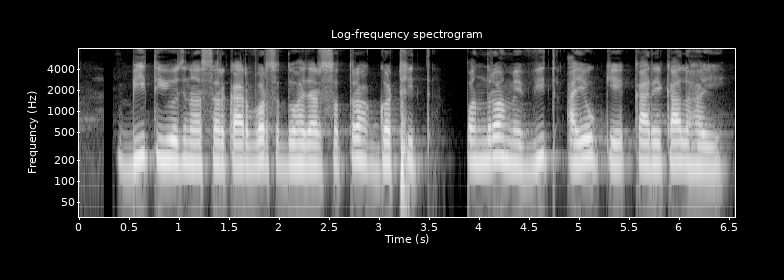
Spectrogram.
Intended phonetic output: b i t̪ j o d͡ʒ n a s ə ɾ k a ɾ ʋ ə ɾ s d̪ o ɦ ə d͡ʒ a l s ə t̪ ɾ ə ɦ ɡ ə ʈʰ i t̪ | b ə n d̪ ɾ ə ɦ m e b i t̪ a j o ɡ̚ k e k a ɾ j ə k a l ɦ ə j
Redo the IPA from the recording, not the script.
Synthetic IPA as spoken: b i t̪ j o d͡ʒ n a s ə ɾ k a ɾ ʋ ə ɾ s d̪ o ɦ ə d͡ʒ a ɾ s ə t̪ ɾ ə ɦ ɡ ə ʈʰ i t̪ | p ə n d̪ ɾ ə ɦ m e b i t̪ a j o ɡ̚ k e k a ɾ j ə k a l ɦ ə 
